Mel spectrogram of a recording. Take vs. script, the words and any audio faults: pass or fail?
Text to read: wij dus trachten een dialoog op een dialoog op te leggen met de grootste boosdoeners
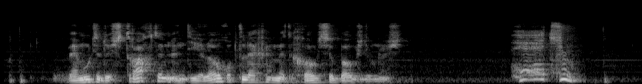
fail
